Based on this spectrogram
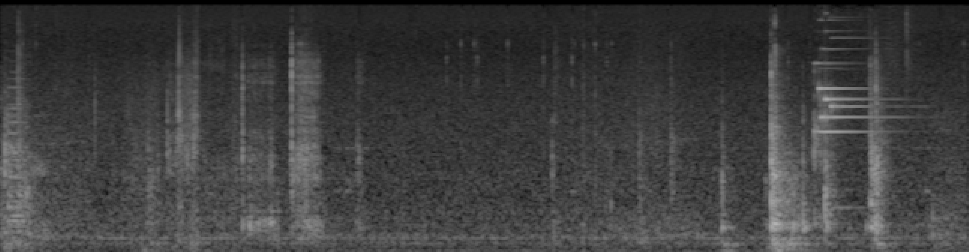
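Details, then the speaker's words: Sega Saturn CD drive with a disc loaded: faint, irregular light ticking about twice a second as it checks the disc format and never reads it; laser suspected, not confirmed. "checking disc format it's making a lot of noise okay play hate that"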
